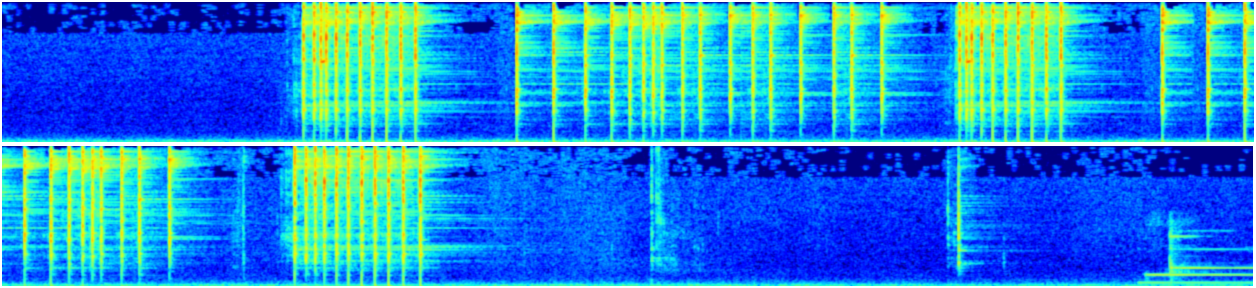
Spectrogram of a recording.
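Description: Cylinder music box being wound with its lever: the spring ratchet clicks rapidly in three dense bursts, with slower clicking between them. Right at the end the steel comb starts to play its first chiming notes.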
